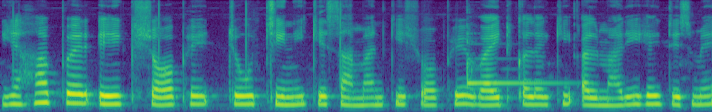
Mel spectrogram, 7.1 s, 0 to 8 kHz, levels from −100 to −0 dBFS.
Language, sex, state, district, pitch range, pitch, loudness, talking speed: Hindi, female, Chhattisgarh, Raipur, 205-225 Hz, 215 Hz, -17 LUFS, 150 wpm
